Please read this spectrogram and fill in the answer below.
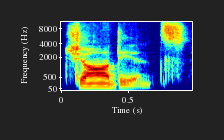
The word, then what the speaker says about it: Jardiance: So this week, we both text each other simultaneously about a drug called Jardiance. That's how you pronounce it.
